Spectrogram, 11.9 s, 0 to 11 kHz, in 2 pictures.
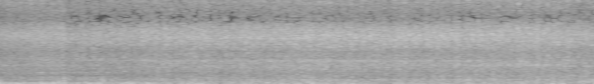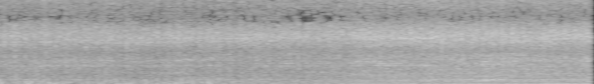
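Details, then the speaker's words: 1967 Ford Mustang V8 at idle after the carburetor needle adjustment, with small dirt particles noticed passing: smooth, even idle with a steady low rumble, much quieter than before, with background wind hiss; normal idle. "Elle est quand même beaucoup plus silencieuse. On entend le vent toujours, mais là, c'est normal."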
